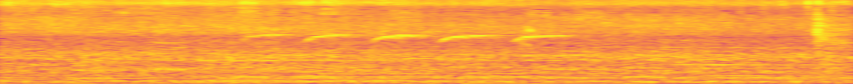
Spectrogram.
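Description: Honeybees stirred up in a hive after smoking give a dense, continuous buzz throughout, with a few faint higher tones drifting over the drone.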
